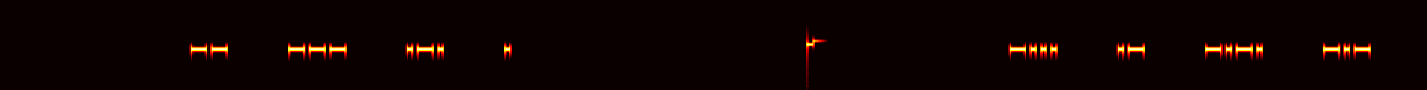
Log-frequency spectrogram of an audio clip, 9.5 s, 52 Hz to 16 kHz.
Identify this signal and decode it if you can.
Morse code, heard as a keyed tone, about 36 wpm, spaced as for 16 wpm, 700 Hz. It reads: MORE BACK
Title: 4x Character Spacing - Top 200 Words - 35wpm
